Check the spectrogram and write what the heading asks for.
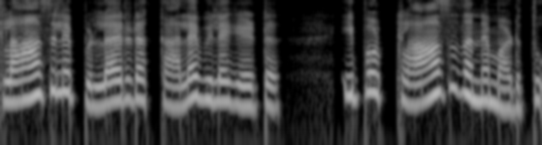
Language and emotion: Malayalam, disgusted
